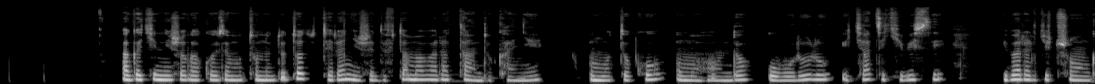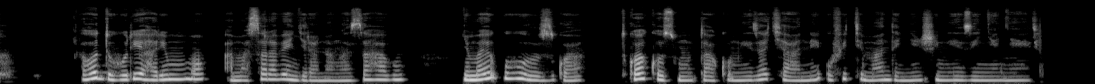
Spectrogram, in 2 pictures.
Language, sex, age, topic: Kinyarwanda, female, 18-24, education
